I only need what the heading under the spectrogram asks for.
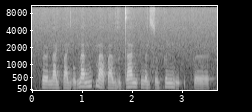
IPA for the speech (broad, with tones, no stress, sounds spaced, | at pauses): k œː˨ n̪ aː˨ j p aː˨˩ j w o˨˥ w n̪ aː˥ n̪ uː˥ p̚ m aː˨ p aː˨ w j ɵ˨˩ ɥ t̪ aː˥ ŋ ɪ˨˥ k̚ ŋ ɐ˧ j s ɵ˨˥ ɥ k ɵ˥ n m ʊ˨˩ ŋ f ɪ˨˥ k̚ f œː˨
